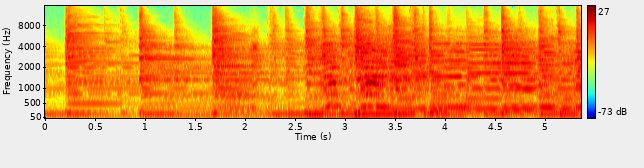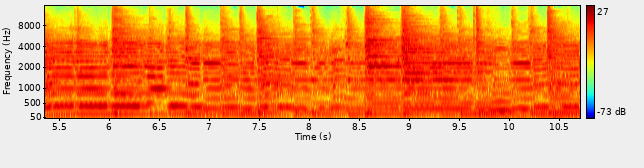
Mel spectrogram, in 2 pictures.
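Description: An acoustic guitar strums a steady rhythm while a fiddle plays an instrumental break. The fiddle's bowed melody comes in louder about three seconds in.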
